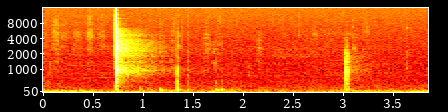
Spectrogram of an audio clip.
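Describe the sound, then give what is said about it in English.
A knife cuts a thin slice of Indiana apple for a cocktail garnish, making a few sharp, crisp cuts with short gaps between them and one clearly louder cut near the start. “And then I'm just going to garnish it with a nice thin slice of an Indiana apple.”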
